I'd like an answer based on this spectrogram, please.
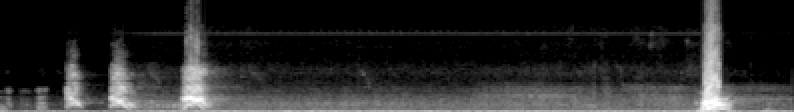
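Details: Eight-week-old Boston Terrier puppy standing up to larger dogs nearby, giving a quick run of three short yaps, a pause, then one loud sharp bark near the end.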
